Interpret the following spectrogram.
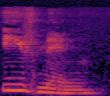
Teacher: we've got the two different kinds of N right next to each other, separated just by one vowel sound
